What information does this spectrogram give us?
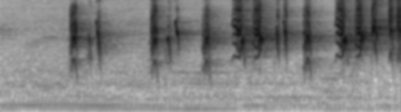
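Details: Long-tailed shrike singing, a lure to make shy shrikes respond: bursts of harsh, high, scratchy chatter in short phrases, growing denser and faster toward the end.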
